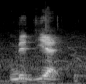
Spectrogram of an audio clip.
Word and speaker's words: Mignette: So I called him Midget. It's actually Shavar Mignette. So maybe it's not. It says Midget, but we're gonna assume he's French. Mignette. Interesting. Mignette. The G is silent.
